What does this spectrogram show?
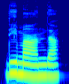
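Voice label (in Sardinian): "dimanda", female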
